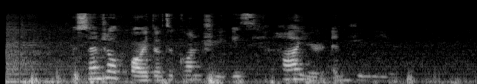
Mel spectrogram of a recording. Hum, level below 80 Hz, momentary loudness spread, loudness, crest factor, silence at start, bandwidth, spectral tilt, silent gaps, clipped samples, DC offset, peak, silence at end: none; -38 dBFS; 20 LU; -22 LUFS; 20 dB; 0.05 s; 11.5 kHz; -4.5 dB/octave; none; under 0.1%; under 0.1%; -2 dBFS; 0.05 s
